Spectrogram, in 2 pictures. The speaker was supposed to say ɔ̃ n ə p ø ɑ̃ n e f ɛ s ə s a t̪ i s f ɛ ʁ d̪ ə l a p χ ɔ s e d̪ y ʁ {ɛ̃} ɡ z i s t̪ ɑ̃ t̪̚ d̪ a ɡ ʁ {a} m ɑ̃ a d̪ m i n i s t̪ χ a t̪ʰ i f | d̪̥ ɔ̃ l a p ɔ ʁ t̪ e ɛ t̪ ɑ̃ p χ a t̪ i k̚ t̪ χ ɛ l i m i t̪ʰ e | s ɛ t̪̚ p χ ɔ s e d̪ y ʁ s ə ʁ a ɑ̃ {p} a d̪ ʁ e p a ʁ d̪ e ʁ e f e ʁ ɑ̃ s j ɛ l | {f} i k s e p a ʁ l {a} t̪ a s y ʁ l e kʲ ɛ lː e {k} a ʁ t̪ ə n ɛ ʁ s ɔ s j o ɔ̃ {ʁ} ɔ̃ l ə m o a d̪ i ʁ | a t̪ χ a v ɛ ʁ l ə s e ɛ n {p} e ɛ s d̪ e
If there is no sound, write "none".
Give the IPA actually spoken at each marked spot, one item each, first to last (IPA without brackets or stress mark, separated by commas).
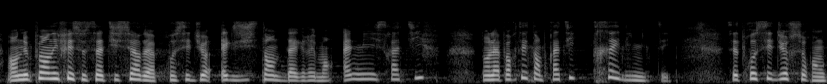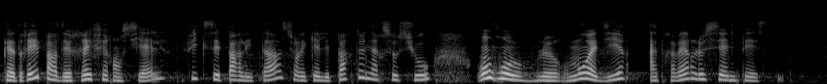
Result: ɛ, e, k, f, e, p, ʁ, p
